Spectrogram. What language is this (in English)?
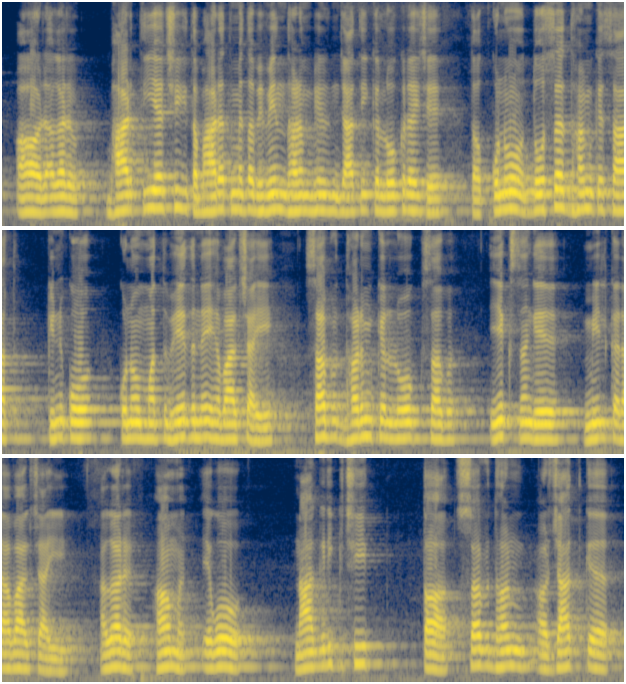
Maithili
